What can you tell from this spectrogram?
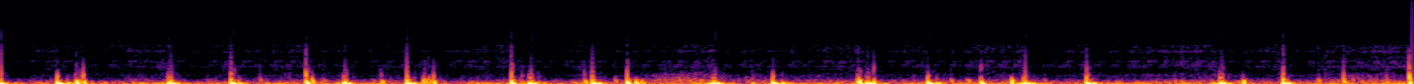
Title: the sound of a heartbeat and stomach growling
